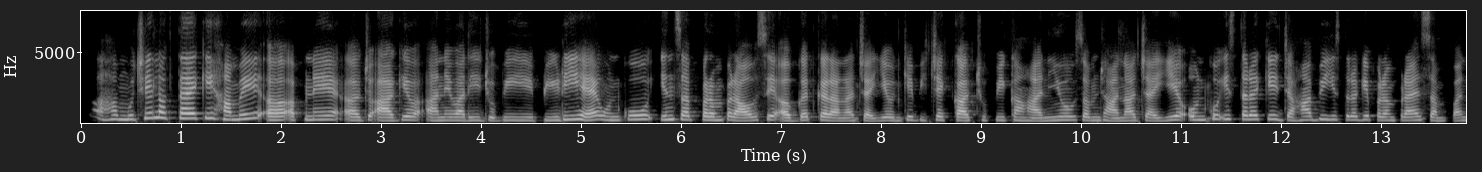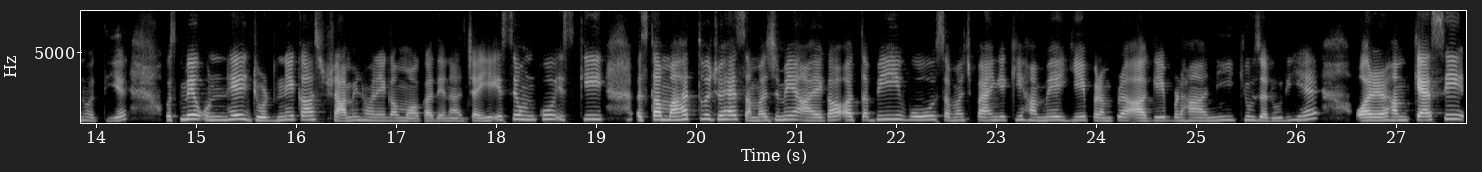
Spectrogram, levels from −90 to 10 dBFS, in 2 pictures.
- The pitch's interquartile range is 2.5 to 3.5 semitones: No, average, 3.9 semitones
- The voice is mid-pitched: No, high, 240 Hz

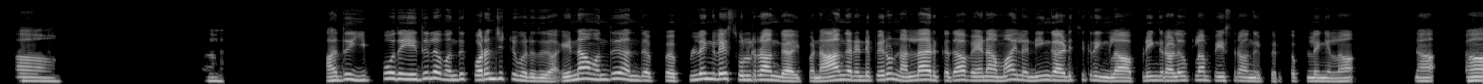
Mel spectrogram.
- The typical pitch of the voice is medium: No, high, 195 Hz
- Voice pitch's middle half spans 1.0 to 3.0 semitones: No, average, 3.6 semitones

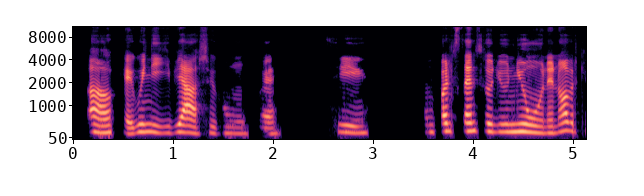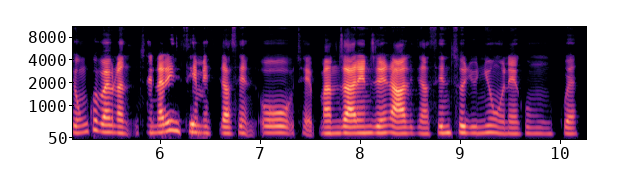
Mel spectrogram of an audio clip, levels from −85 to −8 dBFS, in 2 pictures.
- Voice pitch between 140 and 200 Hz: Yes, high, 190 Hz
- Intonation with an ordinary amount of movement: Yes, average, 3.0 semitones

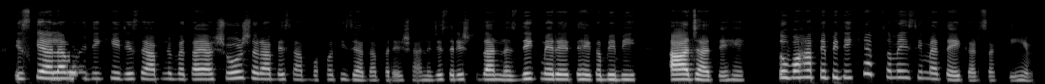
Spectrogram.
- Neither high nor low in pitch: No, high, 235 Hz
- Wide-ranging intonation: No, average, 3.9 semitones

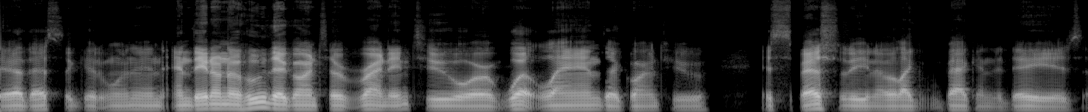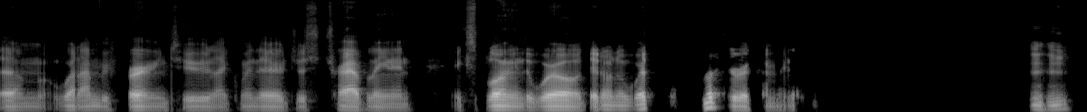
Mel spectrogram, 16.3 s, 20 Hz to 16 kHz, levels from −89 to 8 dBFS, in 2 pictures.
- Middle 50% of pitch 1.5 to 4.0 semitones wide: Yes, narrow, 2.5 semitones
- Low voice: Yes, very low, 80 Hz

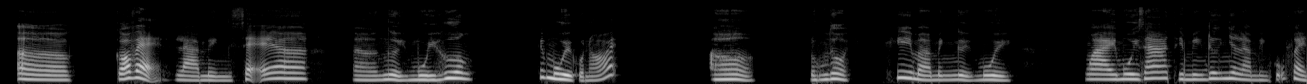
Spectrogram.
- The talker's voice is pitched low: No, high, 225 Hz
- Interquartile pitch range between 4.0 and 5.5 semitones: No, average, 3.6 semitones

